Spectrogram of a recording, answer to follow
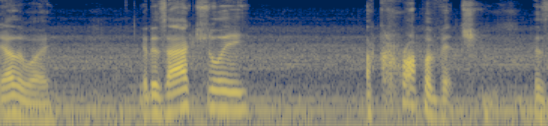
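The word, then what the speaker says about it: Akrapovič: That Akrapovic is a little bit louder.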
